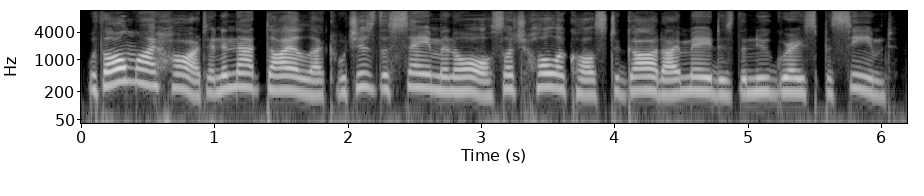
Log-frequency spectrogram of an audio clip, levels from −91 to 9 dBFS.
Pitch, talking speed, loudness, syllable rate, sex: 215 Hz, 240 wpm, -19 LUFS, 5.1 syllables/s, female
